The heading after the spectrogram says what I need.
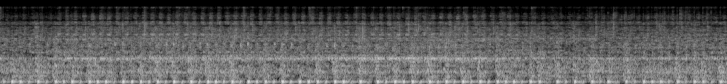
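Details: Yamaha Mio 125 scooter after top-end rebuild (new cylinder block and piston) for a rough, smoking, oil-burning engine, idling in rain: even, steady low thump with no ticks or knocks, rain hiss behind; smooth, healthy idle.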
